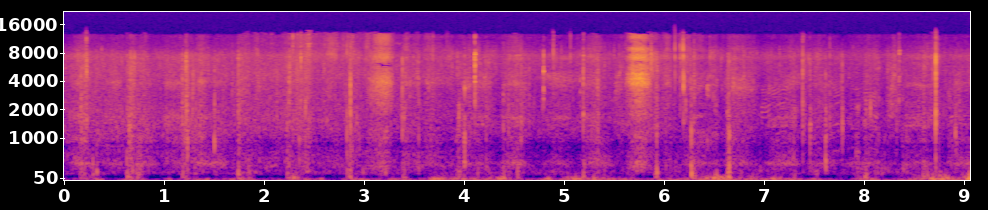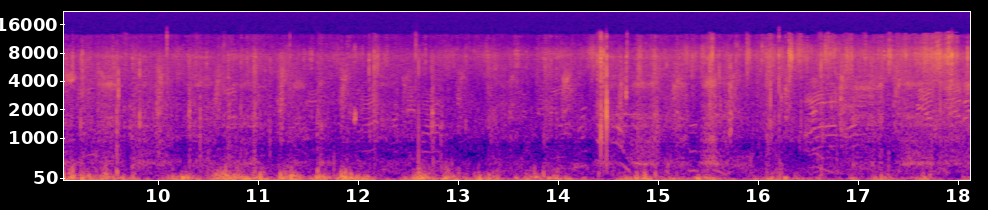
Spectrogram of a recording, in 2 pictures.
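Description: Wind blows outdoors, gusting against the microphone.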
